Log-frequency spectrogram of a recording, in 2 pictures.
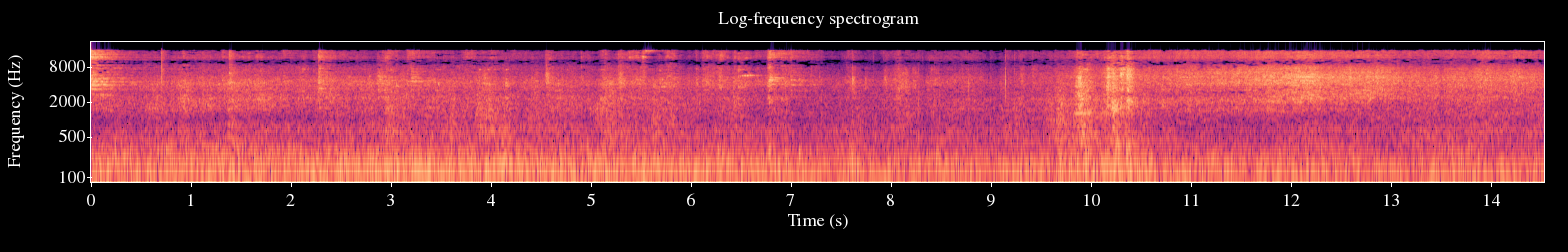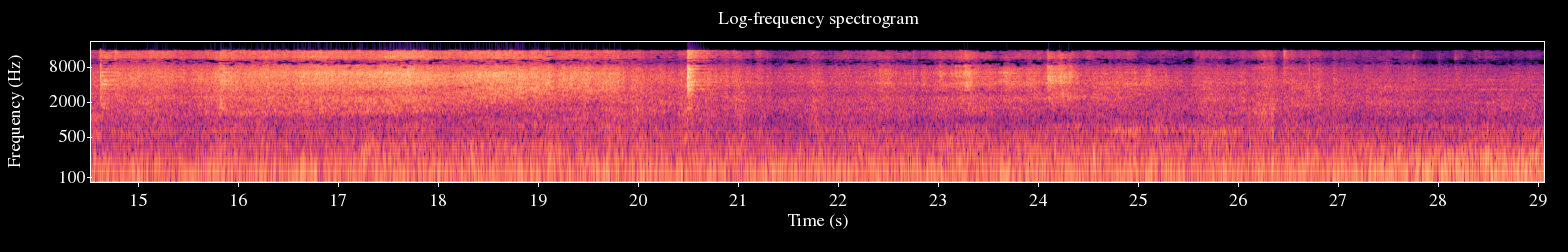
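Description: Freight train's covered hoppers and tank cars rolling past close by: a steady low rumble of steel wheels on rail. Sharp clanks come about ten seconds in and again about twenty seconds in, and a higher hissing wheel noise rises for several seconds in the middle.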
